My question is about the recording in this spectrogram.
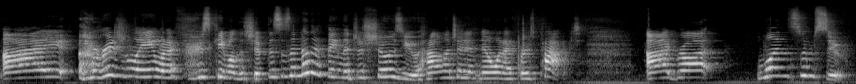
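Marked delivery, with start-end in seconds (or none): none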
